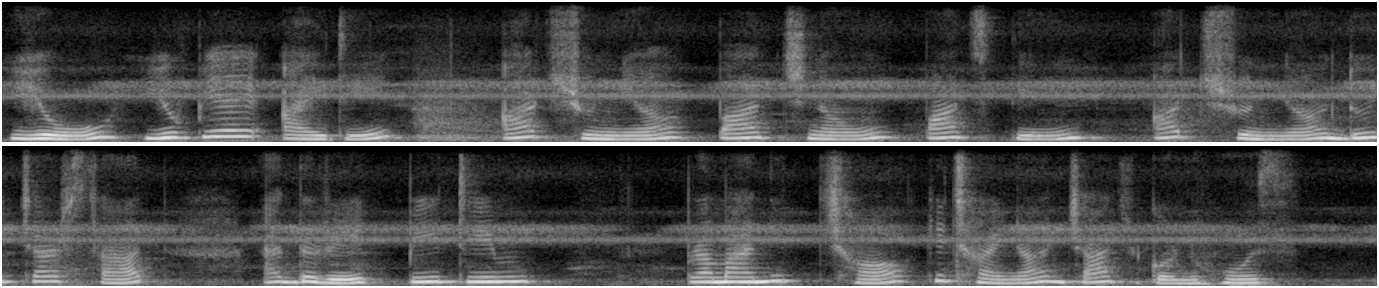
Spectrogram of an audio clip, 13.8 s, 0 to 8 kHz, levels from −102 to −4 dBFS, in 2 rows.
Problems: constant background noise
